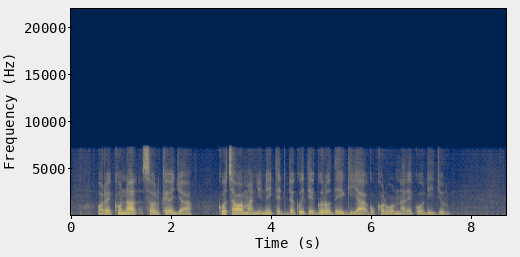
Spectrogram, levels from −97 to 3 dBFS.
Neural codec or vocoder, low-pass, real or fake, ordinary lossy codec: codec, 16 kHz, 0.3 kbps, FocalCodec; 7.2 kHz; fake; none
